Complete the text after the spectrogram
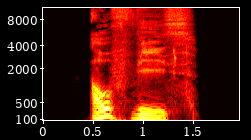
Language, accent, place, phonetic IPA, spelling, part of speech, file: German, Germany, Berlin, [ˈaʊ̯fˌviːs], aufwies, verb, De-aufwies.ogg
- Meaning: first/third-person singular dependent preterite of aufweisen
